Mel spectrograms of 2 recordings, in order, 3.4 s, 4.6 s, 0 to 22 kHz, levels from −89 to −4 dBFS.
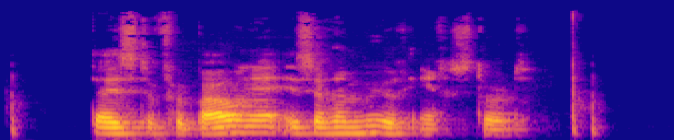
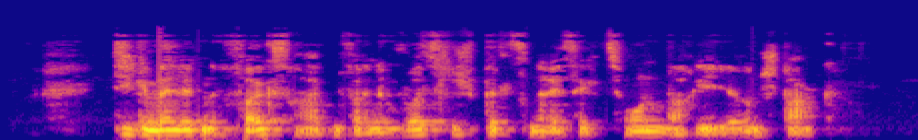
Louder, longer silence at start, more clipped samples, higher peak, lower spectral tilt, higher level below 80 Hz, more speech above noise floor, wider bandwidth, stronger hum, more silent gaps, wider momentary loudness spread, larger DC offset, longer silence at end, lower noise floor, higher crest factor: about the same, -19 LUFS vs -19 LUFS; second, 0.05 s vs 0.2 s; neither; about the same, -2 dBFS vs -2 dBFS; about the same, -5.5 dB/octave vs -5.5 dB/octave; second, -64 dBFS vs -50 dBFS; about the same, 26 dB vs 24 dB; first, 16 kHz vs 9.6 kHz; neither; neither; first, 21 LU vs 12 LU; neither; about the same, 0.5 s vs 0.45 s; about the same, -44 dBFS vs -42 dBFS; about the same, 18 dB vs 16 dB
